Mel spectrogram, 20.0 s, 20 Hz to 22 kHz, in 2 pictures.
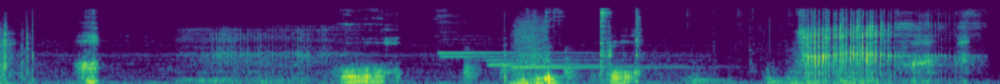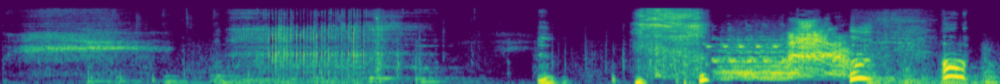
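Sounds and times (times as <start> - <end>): cartoon rasping snores: 1.8 - 4.0, 8.0 - 9.9, 12.3 - 13.9.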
